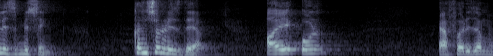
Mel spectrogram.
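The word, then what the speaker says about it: अइउण्: We pronounce it together. We don't pronounce it one by one. We don't say A, I, U, una. No. We say I un, una, because una is shorter. There is no O in it.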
